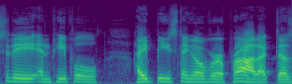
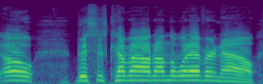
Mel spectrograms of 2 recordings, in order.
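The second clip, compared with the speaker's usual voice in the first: mock excitement; 8 semitones higher, 6 dB louder than usual. Mocking a hyped release announcement.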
